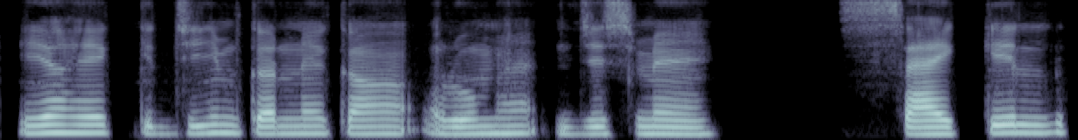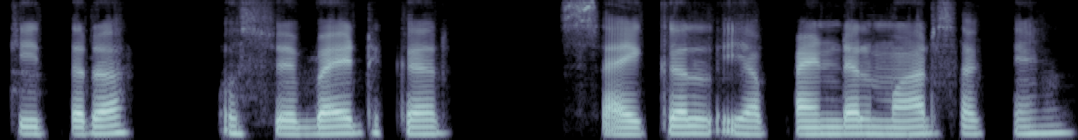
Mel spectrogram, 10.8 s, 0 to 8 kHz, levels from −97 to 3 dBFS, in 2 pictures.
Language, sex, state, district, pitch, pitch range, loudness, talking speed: Hindi, male, Bihar, Gaya, 150 Hz, 145-160 Hz, -24 LUFS, 110 wpm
